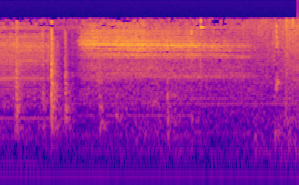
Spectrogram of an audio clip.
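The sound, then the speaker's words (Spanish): A knife turns a screw in the wooden boards of a chest at night: a few sharp clicks, then a sustained gritty creaking scrape of metal working against wood, fairly faint, with no voices. “Con un cuchillo gira uno de los tornillos de las tablas de madera que puso el clérigo.”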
